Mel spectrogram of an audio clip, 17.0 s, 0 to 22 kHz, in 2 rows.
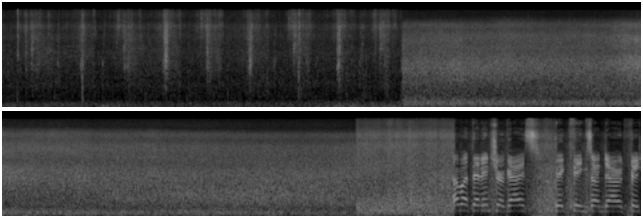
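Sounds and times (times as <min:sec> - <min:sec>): footsteps in sand: 0:00.0 - 0:05.4
wind buffeting microphone: 0:00.0 - 0:17.0
ocean surf rushing: 0:05.4 - 0:17.0.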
